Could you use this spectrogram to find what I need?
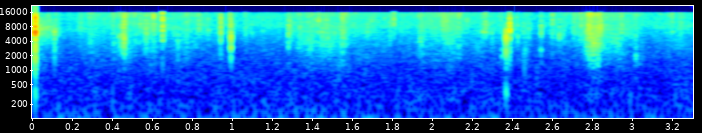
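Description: A small campfire of brushwood burns with scattered crackles and sharp pops over a low, steady hiss, fairly faint and with no talk.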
